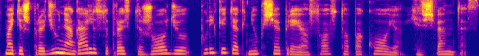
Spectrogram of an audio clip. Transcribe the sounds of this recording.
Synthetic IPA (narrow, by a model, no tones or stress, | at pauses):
mɐt̪ʲɪʃpɾɐd͡ʒʲuːnʲɛɡɑːlʲɪsʊpɾɐsʲt̪ʲɪʒoːd͡ʒʲuːpʊlʲkʲɪt̪ʲɛknʲʊpʲʃʲt͡ʃʲɛpʲɾʲiɛjoːsoːst̪oːpɐkʰoːjo̰ːjɪsʃʲʋʲɛnt̪ɐ̰s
